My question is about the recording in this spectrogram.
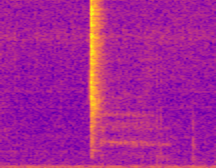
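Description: Near silence with a low steady hum, broken by a single light click about a second in as a trading card is handled.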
